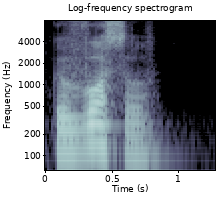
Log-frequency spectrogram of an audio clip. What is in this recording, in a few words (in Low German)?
"Gewoarßel", kaevels platt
